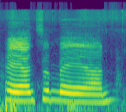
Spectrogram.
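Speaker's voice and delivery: slow high cooing. Real, not acted. Cooing at goose.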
